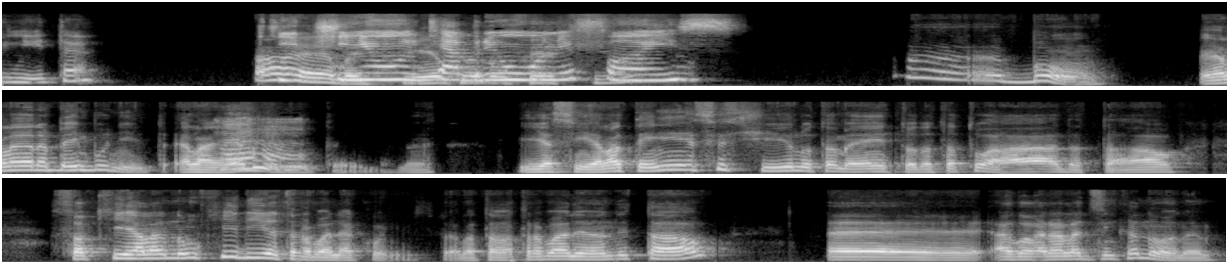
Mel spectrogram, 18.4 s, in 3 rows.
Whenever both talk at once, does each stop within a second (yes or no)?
no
